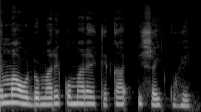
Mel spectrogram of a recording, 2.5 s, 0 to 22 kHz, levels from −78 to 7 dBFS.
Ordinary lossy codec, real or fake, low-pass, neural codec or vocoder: none; fake; none; codec, 44.1 kHz, 7.8 kbps, Pupu-Codec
